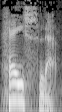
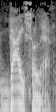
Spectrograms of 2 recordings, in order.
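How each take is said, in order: First: The name is read with Spanish letter sounds. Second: The name is read with German letter sounds. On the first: The speaker calls it wrong. "así se pronunciaría en español" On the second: The speaker calls it right. "pero se pronuncia Geisler"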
